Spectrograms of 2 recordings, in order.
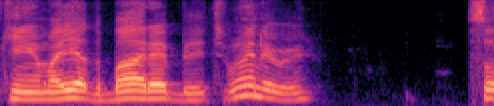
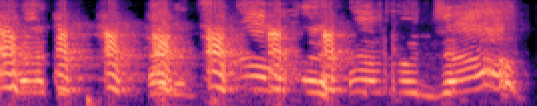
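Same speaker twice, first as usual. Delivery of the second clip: laughing; 10 semitones higher, slower than usual. Retold or imitated. Admitting no job while laughing.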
